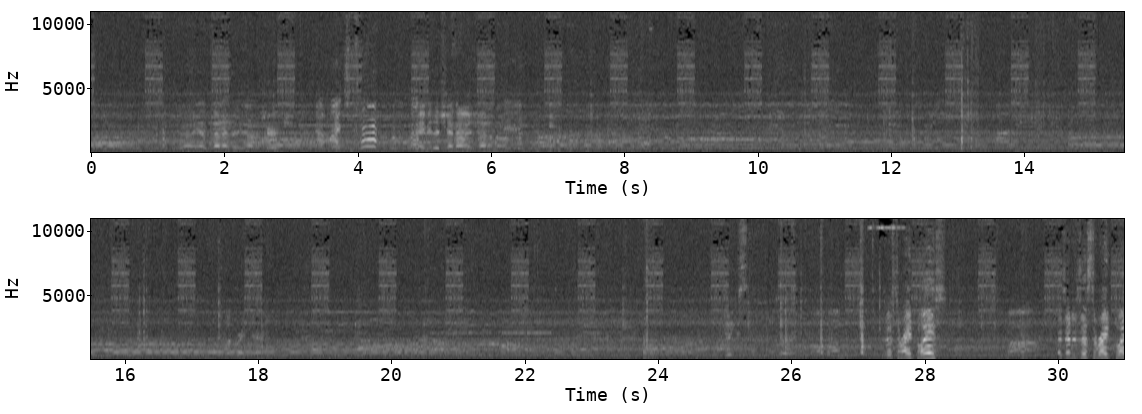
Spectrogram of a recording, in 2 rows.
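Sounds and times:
engine running with whine: 0.0s - 30.2s.

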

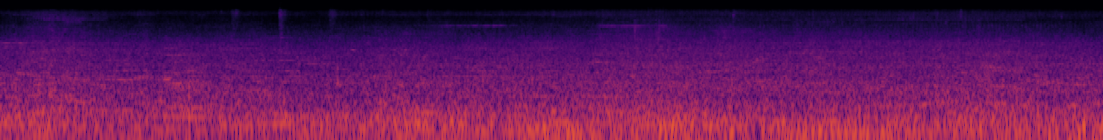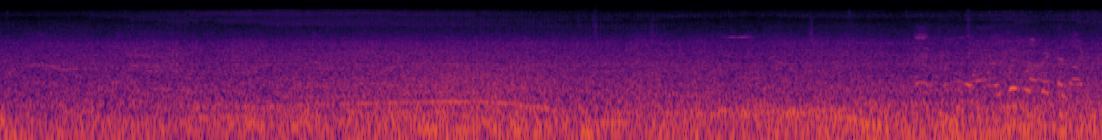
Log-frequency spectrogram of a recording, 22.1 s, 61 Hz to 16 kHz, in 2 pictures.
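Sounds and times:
traffic passing: 0.0s - 22.0s.

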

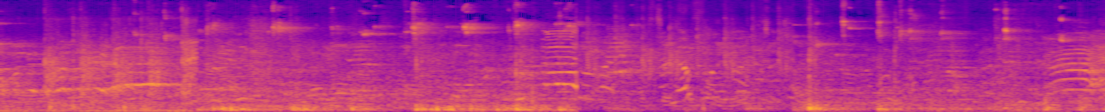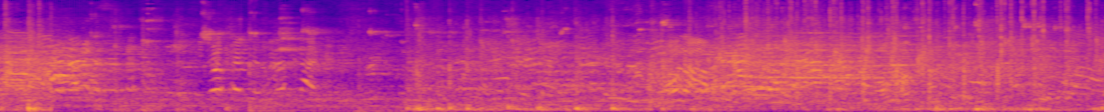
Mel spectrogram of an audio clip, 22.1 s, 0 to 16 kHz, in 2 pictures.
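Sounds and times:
voices in sports hall: 0.0s - 22.0s
sneakers squeaking on floor: 1.2s - 5.8s, 7.5s - 18.0s
basketball bouncing on wooden court: 15.0s - 17.3s.

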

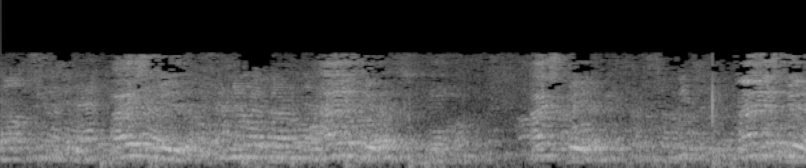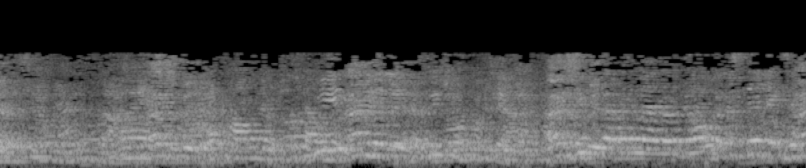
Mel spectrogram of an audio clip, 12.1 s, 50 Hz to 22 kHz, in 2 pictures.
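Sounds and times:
overlapping chatter: 0.0s - 12.0s.

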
